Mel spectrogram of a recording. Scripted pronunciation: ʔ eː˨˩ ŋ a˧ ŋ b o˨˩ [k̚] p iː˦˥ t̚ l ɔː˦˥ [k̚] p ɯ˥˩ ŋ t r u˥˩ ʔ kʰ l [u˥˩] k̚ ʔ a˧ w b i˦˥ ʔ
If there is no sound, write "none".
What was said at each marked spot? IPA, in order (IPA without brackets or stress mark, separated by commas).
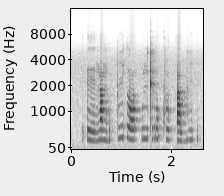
k̚, t̚, u˦˥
